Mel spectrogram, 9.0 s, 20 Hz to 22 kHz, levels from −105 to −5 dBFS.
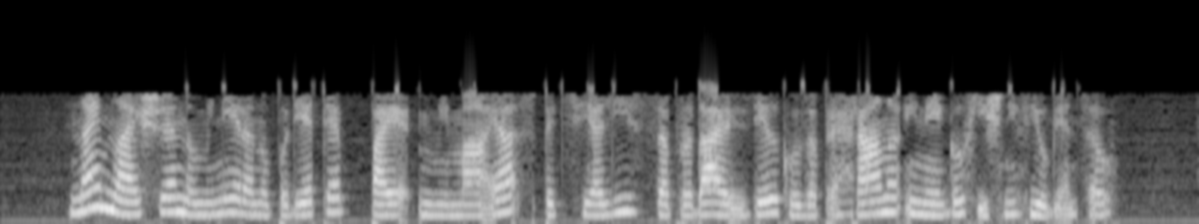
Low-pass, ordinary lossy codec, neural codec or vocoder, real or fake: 19.8 kHz; AAC, 16 kbps; autoencoder, 48 kHz, 128 numbers a frame, DAC-VAE, trained on Japanese speech; fake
